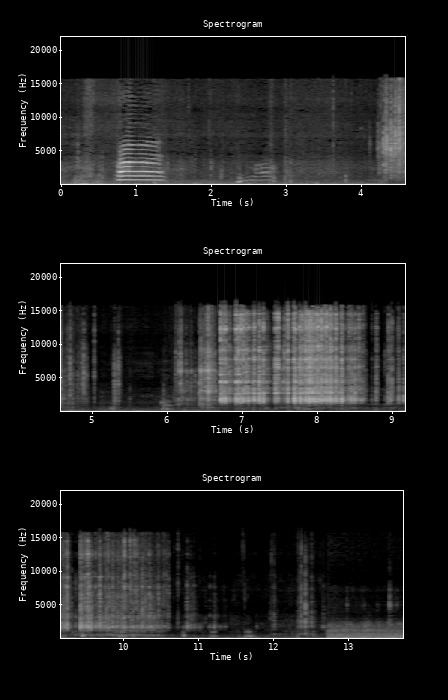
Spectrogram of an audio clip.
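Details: Anchovy-disliking orange street cat lets out one loud meow and a shorter, quieter second one, after which rustling, scraping handling noises and bursts of hiss take over.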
